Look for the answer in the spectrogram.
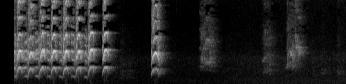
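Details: Breeding pair of Emma's conures giving a rapid run of about eight harsh, grating notes in one second, then a single loud squawk and a few fainter, scratchy calls trailing off.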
